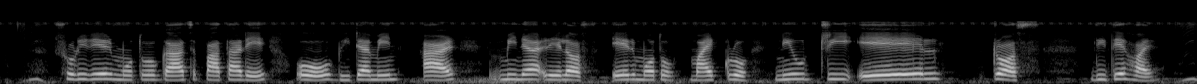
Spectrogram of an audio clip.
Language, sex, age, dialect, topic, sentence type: Bengali, female, 18-24, Rajbangshi, agriculture, statement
